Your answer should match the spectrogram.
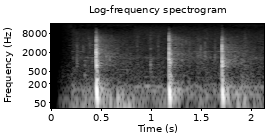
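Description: Three bounces of a basketball on a hard surface while someone shoots baskets, each a sharp thump spaced well apart with a quiet gap between, fairly faint.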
